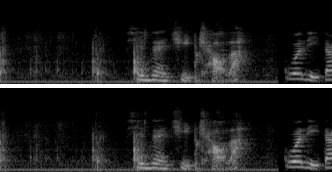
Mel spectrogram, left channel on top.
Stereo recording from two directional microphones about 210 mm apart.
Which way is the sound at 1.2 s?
5° right (ahead or behind).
